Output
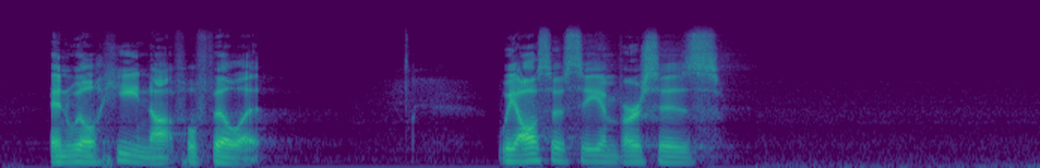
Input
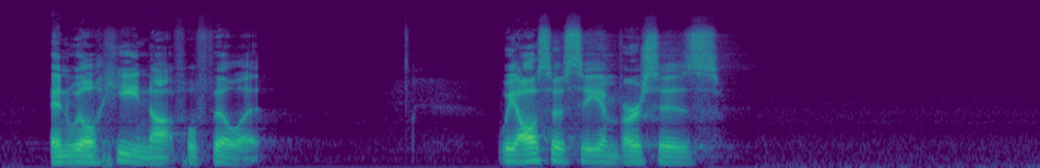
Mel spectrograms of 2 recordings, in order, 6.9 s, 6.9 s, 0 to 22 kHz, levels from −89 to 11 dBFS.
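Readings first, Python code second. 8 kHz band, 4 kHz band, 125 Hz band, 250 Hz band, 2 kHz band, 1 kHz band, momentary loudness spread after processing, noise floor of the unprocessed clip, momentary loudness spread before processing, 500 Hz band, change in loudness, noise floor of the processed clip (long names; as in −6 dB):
−6.0 dB, −1.0 dB, −2.0 dB, −4.5 dB, 0.0 dB, −1.5 dB, 10 LU, −76 dBFS, 11 LU, −3.5 dB, −2.5 dB, −73 dBFS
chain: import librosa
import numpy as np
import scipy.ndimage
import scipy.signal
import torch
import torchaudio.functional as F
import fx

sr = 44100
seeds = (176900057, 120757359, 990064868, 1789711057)

y = fx.peak_eq(x, sr, hz=320.0, db=-6.5, octaves=2.7)
y = fx.rider(y, sr, range_db=10, speed_s=0.5)
y = fx.air_absorb(y, sr, metres=81.0)
y = y * 10.0 ** (1.5 / 20.0)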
